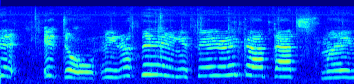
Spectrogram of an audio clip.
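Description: A young boy singing a jazzy tune on wordless syllables: a run of about eight short notes, some of them bending in pitch.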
